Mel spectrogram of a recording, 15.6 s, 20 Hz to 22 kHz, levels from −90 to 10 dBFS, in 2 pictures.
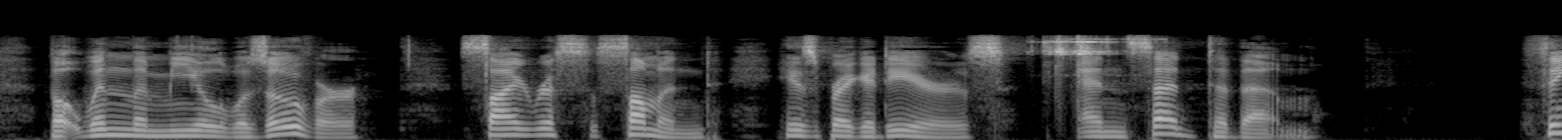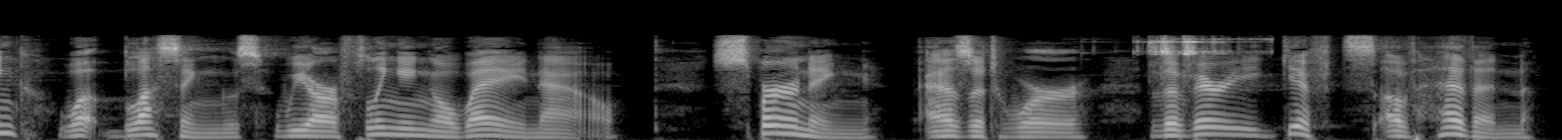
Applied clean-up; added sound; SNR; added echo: neural mask model RNNoise.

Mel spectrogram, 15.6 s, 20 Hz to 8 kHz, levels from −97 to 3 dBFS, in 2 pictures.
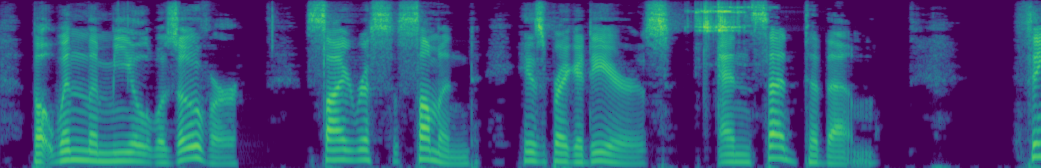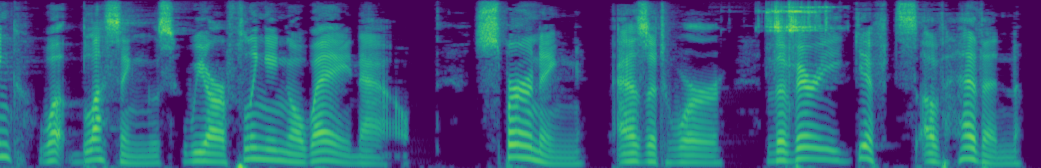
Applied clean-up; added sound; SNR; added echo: classical method spectral subtraction.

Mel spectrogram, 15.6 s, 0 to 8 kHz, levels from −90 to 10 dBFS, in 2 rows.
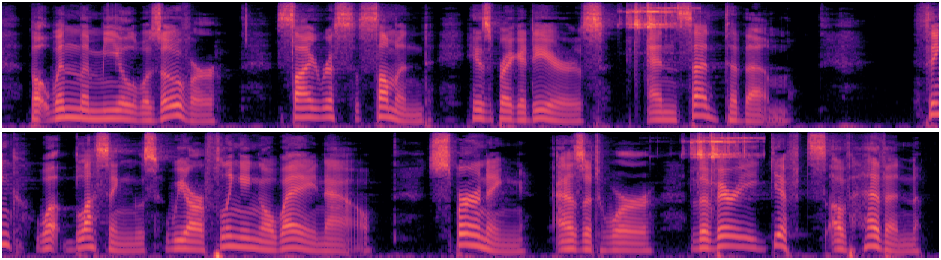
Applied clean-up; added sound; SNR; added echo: none; Chime; -3 dB; none.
